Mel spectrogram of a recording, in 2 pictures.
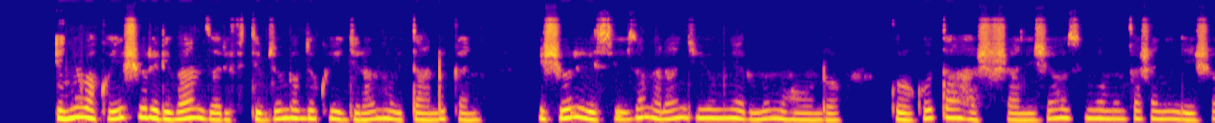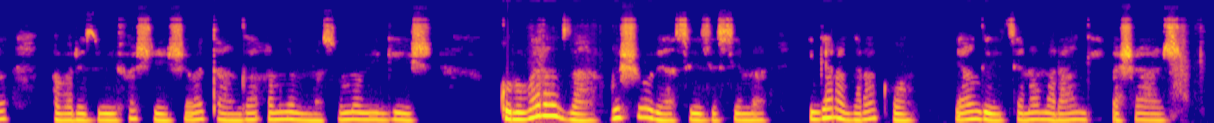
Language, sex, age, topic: Kinyarwanda, female, 18-24, education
